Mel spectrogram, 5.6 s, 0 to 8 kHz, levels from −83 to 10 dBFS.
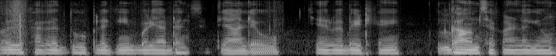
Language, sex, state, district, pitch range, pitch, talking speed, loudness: Garhwali, male, Uttarakhand, Uttarkashi, 105-110 Hz, 105 Hz, 170 wpm, -24 LUFS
